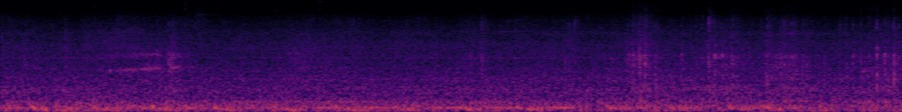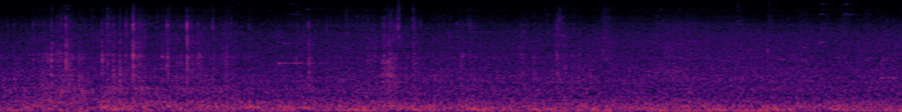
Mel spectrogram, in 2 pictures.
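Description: City street ambience: a steady low rumble of traffic, with scattered light clicks and brief faint sounds, busiest in the middle.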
